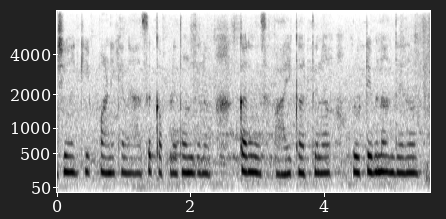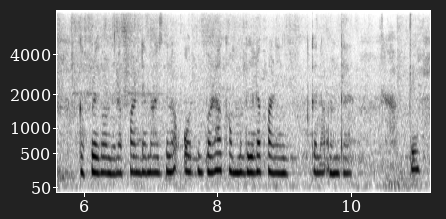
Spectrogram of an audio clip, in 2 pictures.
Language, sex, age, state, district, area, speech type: Dogri, female, 18-30, Jammu and Kashmir, Kathua, rural, spontaneous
